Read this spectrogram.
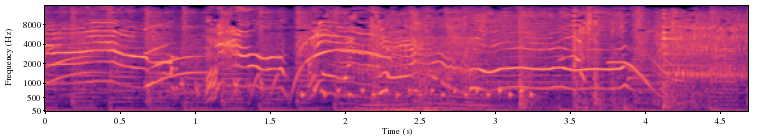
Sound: meows

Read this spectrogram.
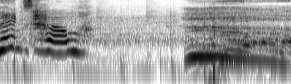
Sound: exhausted groans

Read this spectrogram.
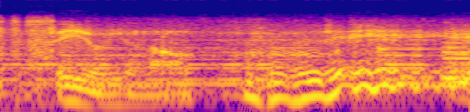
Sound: awkward chuckle

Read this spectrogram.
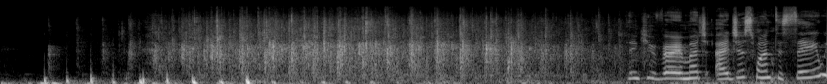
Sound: applause

